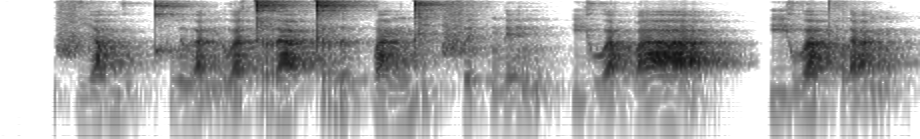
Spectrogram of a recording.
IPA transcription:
fi˦˥a̯bu˨˩ʔ kʰlɯ˨˩a̯nu˦˥a̯ tra˦˥ʔtrɯ˥˩k̚wa˦˥ŋ di˥˩ʔ fe˥˩k̚ne˥˩n | ju˧a̯baː˥˩ | ju˥˩a̯pʰla˧ŋ

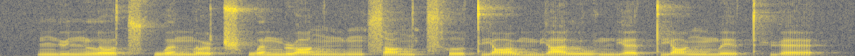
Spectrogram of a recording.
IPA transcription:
n̪y˦nlɤ˥˨t͡sʰwə˥˨n ɤ˥˨ ʈ͡ʂʰwə˦n ɻɑ˥˨ŋn̪ʊ˦ŋ sɑ˨˦ŋt͡sʰɹ̩˦ t̪jɑ˨˦ʊ̯mjä˨˦lu˥˨n̪jɛ˦ t̪jɑ˦ŋ me˥˨ɪ̯t̪ʰɥɛ˥˨

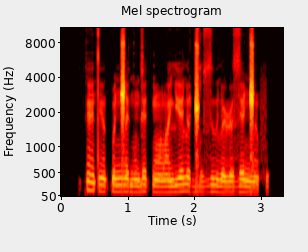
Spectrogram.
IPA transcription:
kɛ̃tẽɐ̯ k͡pəŋ͡ǁɛɡõ ɡɛk͡põlˠɛ̃ lʲɛləɡ͡ǁo zɯləɭə zɛŋ͡ǁə̃f

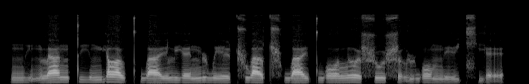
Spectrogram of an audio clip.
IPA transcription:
mḭ˨˩nla˦n t̪i˦ mjɑ˥˨ʊ̯t̪ʰwa˨˦ɪ̯ljɛ˨˦nɻwe˨˦ɪ̯ ʈ͡ʂwä˥˨ʈ͡ʂʰwa˦ɪ̯t̪wɔ˦ lɤ˥˨ ʂu˦ʂɤ̰˨˩ɻwɔ˥˨ n̪e˨˦ɪ̯t͡ɕʰjɛ̰˨˩

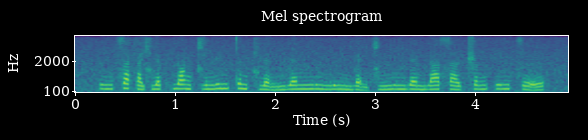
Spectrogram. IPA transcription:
pi˧˥ŋt͡sä˥˩ka˩ɪ̯ɕɥɛ˥˧ pʰjɑ˥˩ŋt͡ɕi˧˥n y˥nt̪ə˥˩n t͡ɕɥɛ̰˨˩nn̪jɛ˥n n̪y˥˧nn̪i˥˩ŋ mjɛ̰˨˩nt͡ɕi˦nmy˥˧ mɥɛ˥˩mjä˥ sa˧˥ɪ̯ʈ͡ʂɤ˥ŋ pi˥ŋt͡sɹ̩˨˩˦

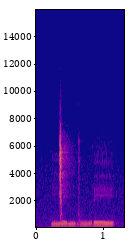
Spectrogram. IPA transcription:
ŋ͡ǀeŋɡu ɾe

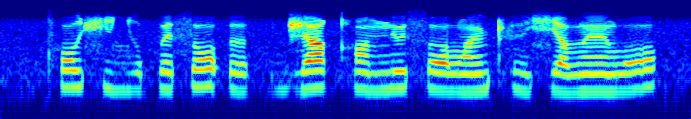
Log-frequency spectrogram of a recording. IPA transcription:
tʰɔɕə ʎɔpɛsɔʔə | d͡ʒaqʰɔ̃ nʏ sɔlˠɛ̃ʈʰɛ̤ ɕaβɛ̃βɔ

